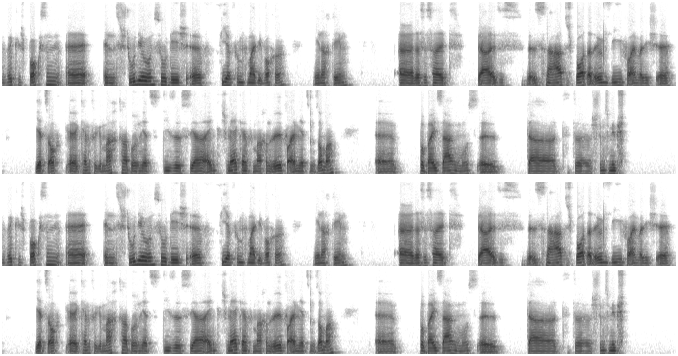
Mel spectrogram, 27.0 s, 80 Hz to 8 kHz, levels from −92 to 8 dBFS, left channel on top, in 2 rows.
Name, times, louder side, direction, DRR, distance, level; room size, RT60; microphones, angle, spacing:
voice 1, 0.0-1.7 2.0-4.1 4.4-5.7 6.2-6.9 7.9-9.1 9.5-10.1 10.5-13.4 14.2-16.5 16.7-20.2 20.9-21.4 21.8-23.4 24.0-24.6 24.9-25.9, left 1 dB, 5° left, 0.3 m, -20 dB
5.7 x 3.3 x 2.6 m
head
